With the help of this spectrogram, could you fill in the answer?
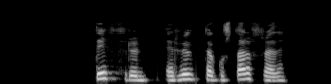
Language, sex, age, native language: Icelandic, female, 40-49, Icelandic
